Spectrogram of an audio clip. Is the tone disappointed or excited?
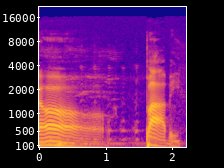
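disappointed. It sounds disappointed and let down.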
